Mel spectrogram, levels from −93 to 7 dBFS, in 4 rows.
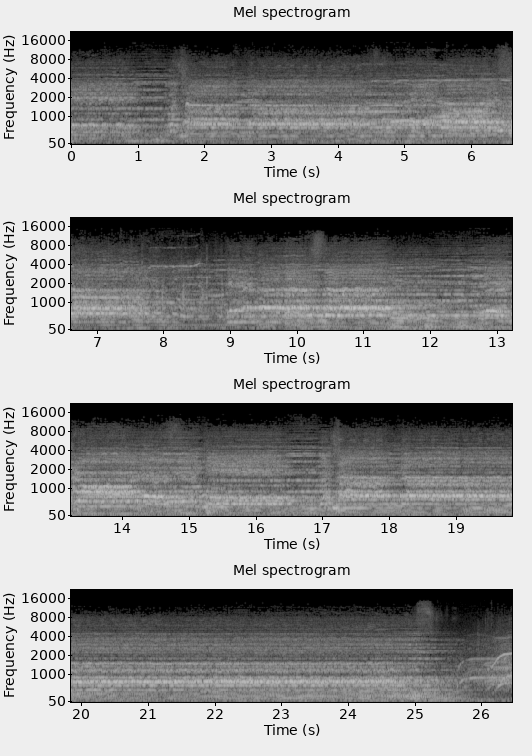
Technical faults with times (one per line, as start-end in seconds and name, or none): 0.00-9.82 channel delay (comb filtering)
